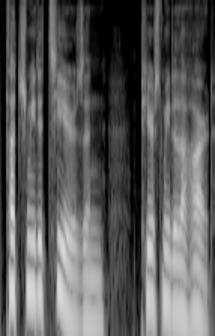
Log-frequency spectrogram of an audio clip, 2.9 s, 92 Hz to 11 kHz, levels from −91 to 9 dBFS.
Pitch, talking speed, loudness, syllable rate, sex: 135 Hz, 210 wpm, -17 LUFS, 5.3 syllables/s, male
